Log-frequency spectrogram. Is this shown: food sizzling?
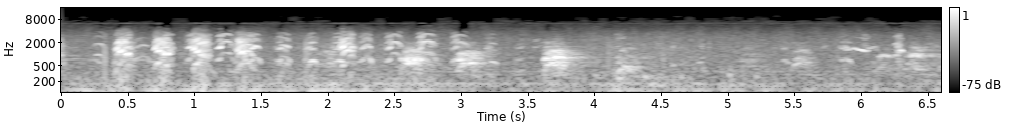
no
